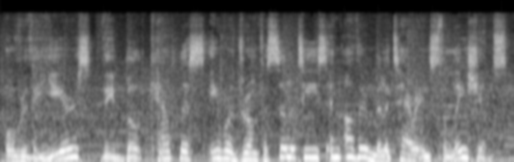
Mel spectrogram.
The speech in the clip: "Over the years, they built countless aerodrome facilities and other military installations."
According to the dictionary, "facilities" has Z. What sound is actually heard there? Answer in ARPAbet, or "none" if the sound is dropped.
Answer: Z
